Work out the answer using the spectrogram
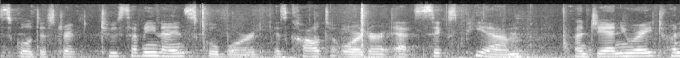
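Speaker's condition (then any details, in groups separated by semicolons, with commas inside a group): No condition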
